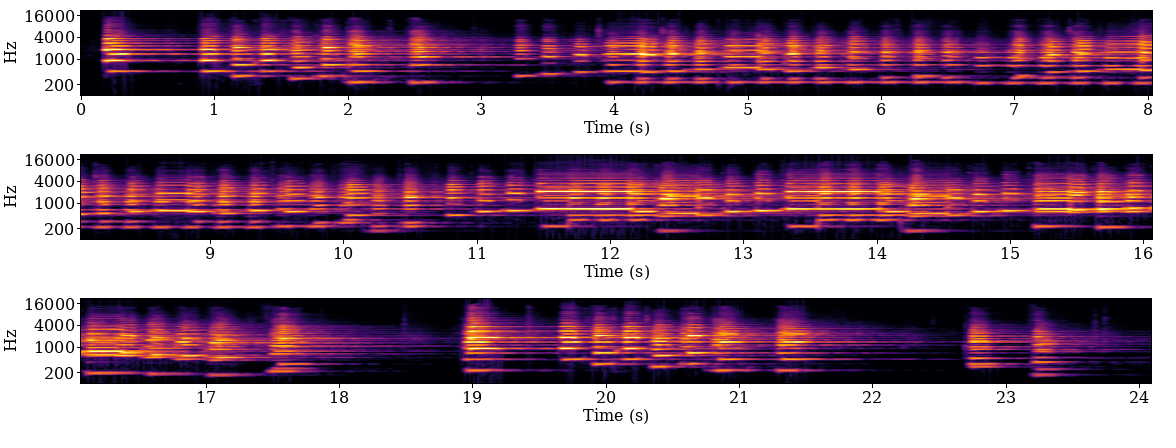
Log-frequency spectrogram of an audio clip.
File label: Clarinet Trio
